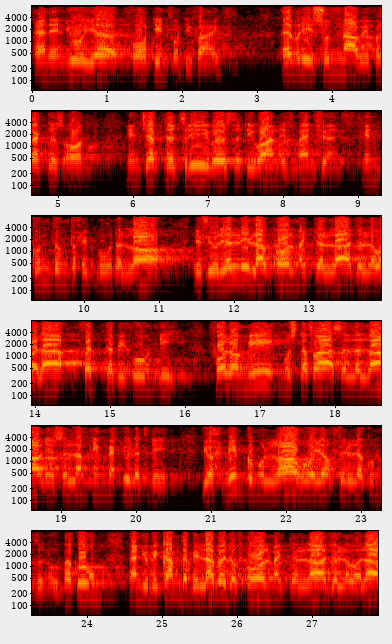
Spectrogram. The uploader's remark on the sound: Jumah Lecture at Masjid Abdullah Bin Salaam (21 Fairway Kelvin).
